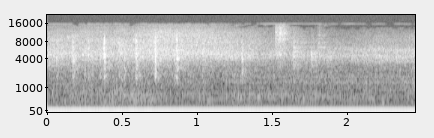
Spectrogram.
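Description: Near silence: a faint steady hiss with a few faint ticks.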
